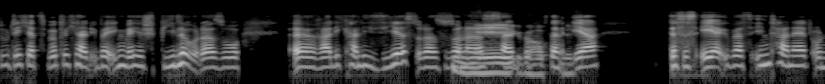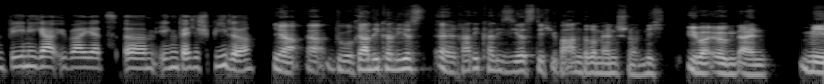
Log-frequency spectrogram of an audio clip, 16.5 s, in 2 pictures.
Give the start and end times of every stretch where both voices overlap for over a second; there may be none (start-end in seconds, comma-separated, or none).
4.5-5.9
